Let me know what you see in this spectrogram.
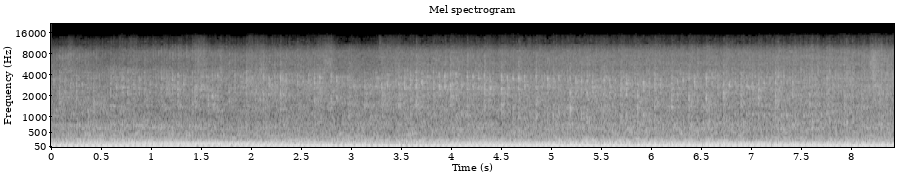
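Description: A vehicle engine idling steadily: an even, low rumble.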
